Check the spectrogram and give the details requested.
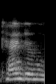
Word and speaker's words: Kangen: saying that properly how do I say it kangan kangan water is how I pronounce it it's a Japanese word means return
